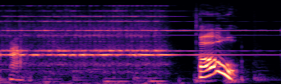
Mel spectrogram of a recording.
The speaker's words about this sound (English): Oh, the telephone's ringing. I'm pretty sure I asked management to stop the phone from ringing here in the studio, because when the phone rings in the studio, it can only mean one person is calling.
